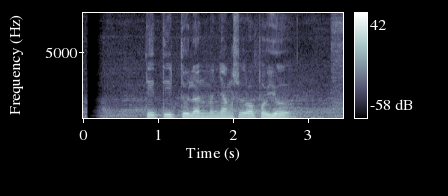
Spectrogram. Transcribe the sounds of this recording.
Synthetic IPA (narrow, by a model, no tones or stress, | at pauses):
t̪it̪id̪̥o̤lanməɲaŋsuɾɔb̥o̤jɔ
